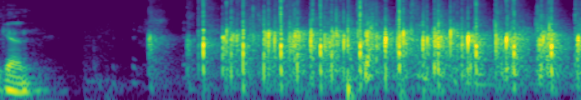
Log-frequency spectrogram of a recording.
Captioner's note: applause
